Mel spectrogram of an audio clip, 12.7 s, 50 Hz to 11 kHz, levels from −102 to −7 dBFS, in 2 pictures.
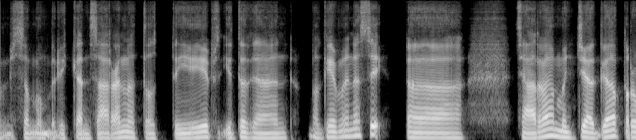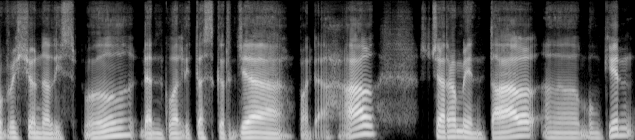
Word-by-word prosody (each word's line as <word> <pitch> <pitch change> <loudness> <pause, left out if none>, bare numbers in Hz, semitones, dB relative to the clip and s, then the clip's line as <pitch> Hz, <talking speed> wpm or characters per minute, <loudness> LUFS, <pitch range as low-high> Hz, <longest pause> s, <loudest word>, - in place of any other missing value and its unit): bisa 110 - -6
memberikan 105 -1 -3
saran 105 +5 +1
atau 105 -3 -4 0.2
tips 115 +5 +1
gitu 110 +2 -1
kan, 110 0 -1 0.2
bagaimana 130 +8 0
sih, 190 +4 +1 0.3
eee, 115 -1 +2 0.6
cara 110 +7 +3
menjaga 130 +1 +3
profesionalisme 120 - -1
dan 105 +1 0
kualitas 110 -1 -3
kerja, 115 0 +2
padahal 195 +3 +1 0.5
secara 135 0 +1
mental, 125 +5 +3
eee, 115 0 -5
mungkin 115 +9 -2
115 Hz, 100 wpm, -24 LUFS, 110-130 Hz, 0.6 s, cara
